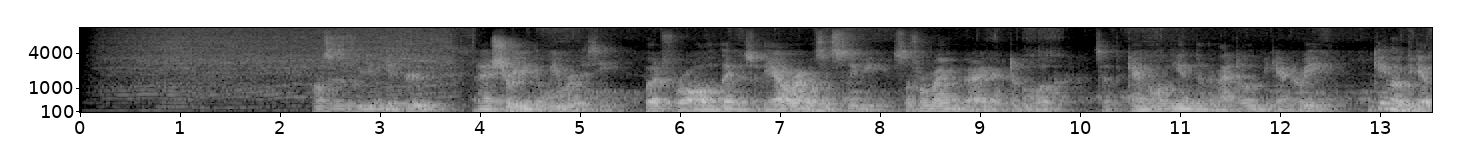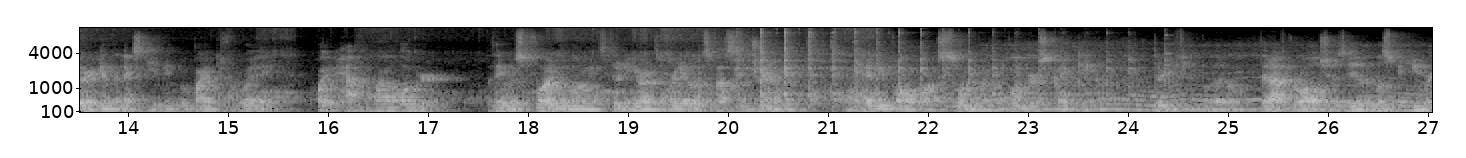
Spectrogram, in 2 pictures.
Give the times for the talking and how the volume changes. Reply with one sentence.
You can hear the talking from 2.3 to 26.9 s, at a steady volume.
